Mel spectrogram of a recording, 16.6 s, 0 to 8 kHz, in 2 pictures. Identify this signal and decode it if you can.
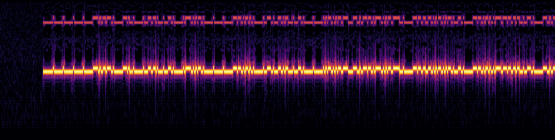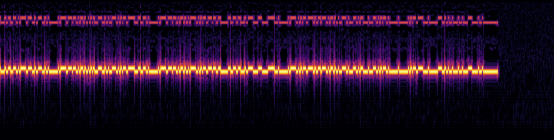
RTTY (50 baud, 170 Hz shift), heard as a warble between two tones, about 1750 Hz centre. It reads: HUGUES DAUBUSSON EST ISSU DE LANCIENNE DYNASTIE DES VICOMTES DAUBUSSON.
